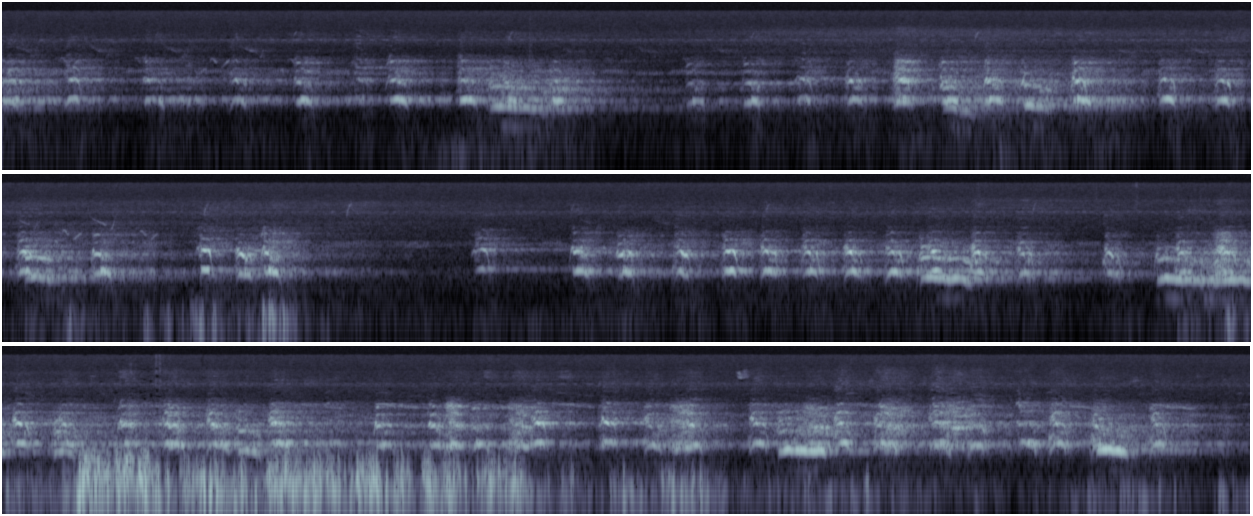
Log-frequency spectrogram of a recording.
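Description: A pack of beagles baying as they run a rabbit's trail, many short overlapping calls that drop out briefly a little before the middle. A loud low rumble sits under the baying for several seconds about two-thirds through.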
